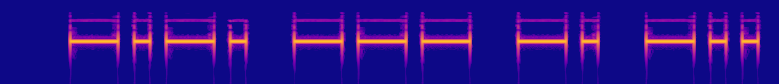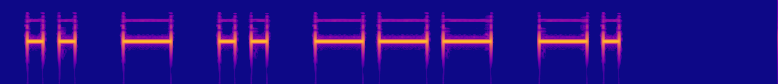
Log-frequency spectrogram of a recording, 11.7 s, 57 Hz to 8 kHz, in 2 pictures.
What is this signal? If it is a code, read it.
Morse code, heard as a keyed tone, about 10 wpm, 700 Hz. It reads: CONDITION
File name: Book One / 01-Chapter 1 - 10 WPM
